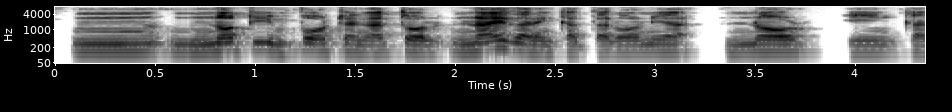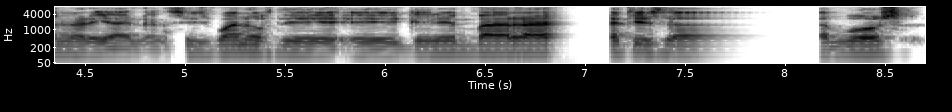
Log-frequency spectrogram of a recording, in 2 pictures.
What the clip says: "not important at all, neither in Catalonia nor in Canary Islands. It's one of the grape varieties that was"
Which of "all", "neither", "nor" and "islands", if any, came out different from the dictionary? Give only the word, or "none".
islands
